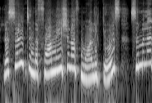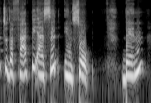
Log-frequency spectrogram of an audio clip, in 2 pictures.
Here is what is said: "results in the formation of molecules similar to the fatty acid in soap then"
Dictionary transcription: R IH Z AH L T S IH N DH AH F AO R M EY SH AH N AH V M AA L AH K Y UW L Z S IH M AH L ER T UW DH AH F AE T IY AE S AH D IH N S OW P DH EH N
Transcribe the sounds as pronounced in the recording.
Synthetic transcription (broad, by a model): R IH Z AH L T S IH N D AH F AO R M EY SH AH N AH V M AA L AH K Y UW L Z S IH M AH L ER T UW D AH F AE T IY AE S AH D IH N S OW P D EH N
